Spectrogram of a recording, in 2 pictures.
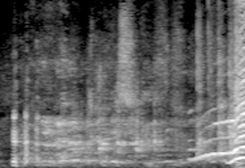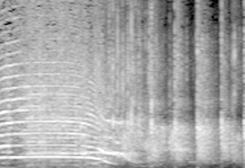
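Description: Audience laughing and reacting. About two and a half seconds in, a loud, high, wailing cry rises, holds for about two seconds and falls away, and clapping follows near the end.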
